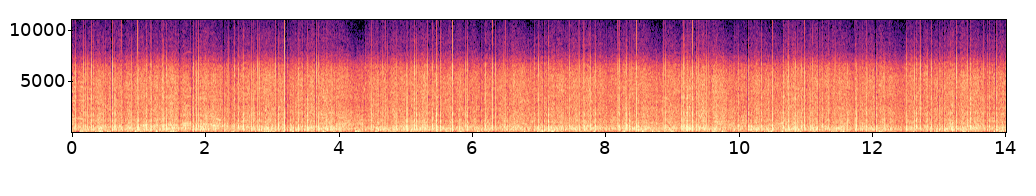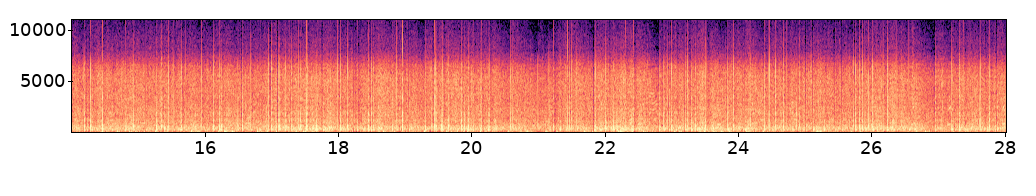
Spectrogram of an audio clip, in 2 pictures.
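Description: A fireworks barrage firing without let-up: shells launch and burst in rapid succession, so the bangs and crackles run together into one continuous racket with no pause.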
